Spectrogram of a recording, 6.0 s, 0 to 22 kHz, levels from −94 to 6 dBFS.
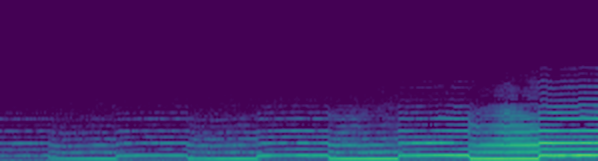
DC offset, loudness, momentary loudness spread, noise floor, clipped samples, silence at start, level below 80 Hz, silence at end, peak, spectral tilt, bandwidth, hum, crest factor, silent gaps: under 0.1%; -31 LUFS; 22 LU; -56 dBFS; under 0.1%; 0.2 s; -66 dBFS; 0 s; -18 dBFS; -1.5 dB/octave; 8.2 kHz; none; 14 dB; none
